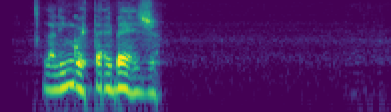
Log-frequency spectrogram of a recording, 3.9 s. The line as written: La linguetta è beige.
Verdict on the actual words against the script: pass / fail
pass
